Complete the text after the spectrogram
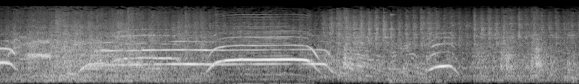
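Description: Riders scream loudly on a roller coaster.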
